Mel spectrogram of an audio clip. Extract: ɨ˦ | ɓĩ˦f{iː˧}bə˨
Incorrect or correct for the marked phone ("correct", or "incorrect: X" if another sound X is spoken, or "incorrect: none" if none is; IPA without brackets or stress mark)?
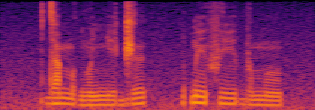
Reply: correct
